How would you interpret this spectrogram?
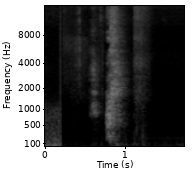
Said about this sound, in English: I'm gonna show a little clip of another dog that I just ran into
